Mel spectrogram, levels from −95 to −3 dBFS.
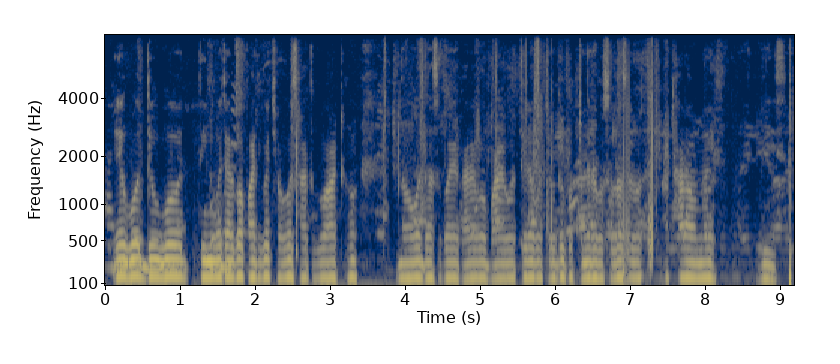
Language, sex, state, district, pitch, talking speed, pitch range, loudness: Bajjika, male, Bihar, Vaishali, 135 Hz, 130 wpm, 135-140 Hz, -31 LUFS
